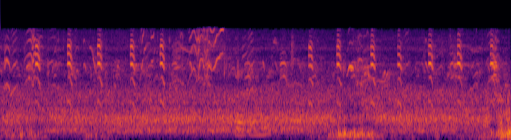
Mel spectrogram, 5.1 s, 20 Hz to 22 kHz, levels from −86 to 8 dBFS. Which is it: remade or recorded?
recorded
